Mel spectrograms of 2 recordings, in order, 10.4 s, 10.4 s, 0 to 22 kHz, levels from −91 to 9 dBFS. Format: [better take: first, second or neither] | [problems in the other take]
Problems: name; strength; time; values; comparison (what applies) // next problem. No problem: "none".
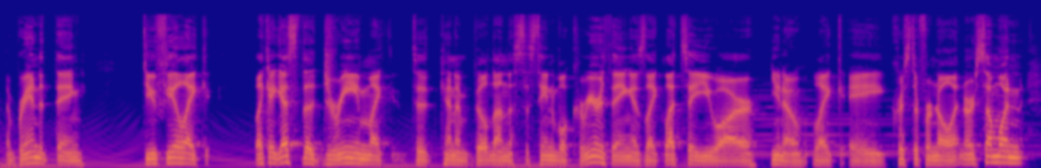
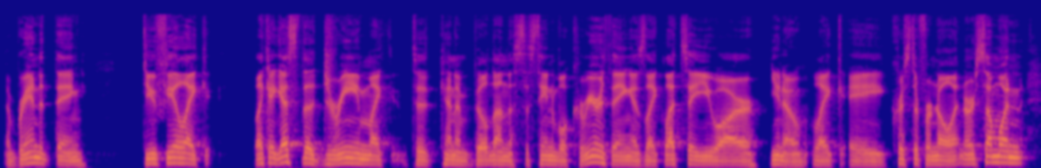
second | background music; faint; throughout; 25 dB below the speech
